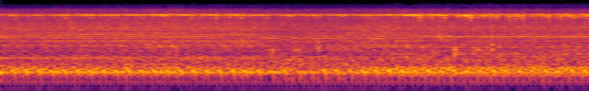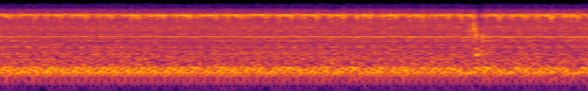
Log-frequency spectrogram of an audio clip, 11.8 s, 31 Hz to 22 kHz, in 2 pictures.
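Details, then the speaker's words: 1996 Impala SS with 5.7 LS swap and tune dialed in: after a new idle air control valve fixed the idle, it idles low and steady with an even, choppy cam lope, no misses or hunting; normal idle. "so we put a brand new uh idle air control valve on it and that seemed to fix the problem so she idles good she actually chops"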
